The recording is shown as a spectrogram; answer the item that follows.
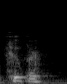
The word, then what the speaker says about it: Cowper: Old Cowper, pronounced him Cooper, William Cooper in England.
